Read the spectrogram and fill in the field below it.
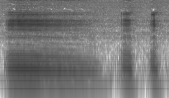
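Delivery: low, drawn-out "mm" then short soft ones; disapproving hum. Acted. Inner voice of God disapproving.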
